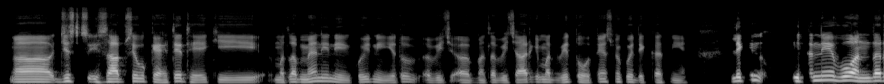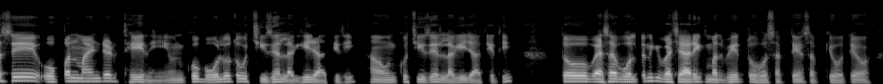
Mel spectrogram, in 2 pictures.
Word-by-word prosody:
अ, 120 Hz, -1 st, +5 dB
जिस 145 Hz, +3 st, 0 dB
हिसाब 125 Hz, +1 st, +4 dB
से 145 Hz, -, +1 dB
वो 140 Hz, -, -2 dB
कहते 105 Hz, +9 st, +2 dB
थे 105 Hz, -1 st, -3 dB
कि 110 Hz, 0 st, -8 dB, 0.5 s
मतलब 115 Hz, +3 st, -3 dB
मैं 120 Hz, +6 st, +1 dB
नहीं-नहीं 135 Hz, -10 st, -2 dB
कोई 115 Hz, +2 st, -4 dB
नहीं 105 Hz, -5 st, -5 dB
ये 95 Hz, -, -4 dB
तो 130 Hz, -, -7 dB, 0.2 s
विच 100 Hz, -1 st, -8 dB, 0.3 s
मतलब 95 Hz, +2 st, -7 dB
विचार 105 Hz, +2 st, -2 dB
के 120 Hz, -, -8 dB
मतभेद 110 Hz, 0 st, -4 dB
तो 110 Hz, -, -4 dB
होते 95 Hz, +6 st, -6 dB
हैं -, -, -1 dB
इसमें 125 Hz, 0 st, -8 dB
कोई 115 Hz, -2 st, -4 dB
दिक़्क़त 95 Hz, 0 st, -6 dB
नहीं 95 Hz, -, -11 dB
है। 90 Hz, -, -16 dB, 0.5 s
लेकिन 165 Hz, +5 st, +3 dB, 0.4 s
इतने 190 Hz, +6 st, +3 dB
वो 185 Hz, 0 st, +5 dB
अंदर 165 Hz, +2 st, +6 dB
से 175 Hz, +5 st, +3 dB, 0.3 s
ओपन 130 Hz, +5 st, 0 dB
माइंडेड 145 Hz, +1 st, +1 dB
थे 110 Hz, +1 st, +4 dB
नहीं। 90 Hz, 0 st, -8 dB
उनको 105 Hz, +6 st, -3 dB
बोलो 115 Hz, +5 st, 0 dB
तो 135 Hz, -, -2 dB
वो 135 Hz, -, 0 dB
चीज़ें 115 Hz, +2 st, 0 dB
लग 95 Hz, -4 st, -1 dB
ही 115 Hz, -, +3 dB
जाती 100 Hz, -2 st, -1 dB
थीं 100 Hz, +4 st, -8 dB, 0.2 s
हाँ, 110 Hz, -, -1 dB
उनको 105 Hz, +3 st, -5 dB
चीज़ें 115 Hz, 0 st, -1 dB
लग 100 Hz, -2 st, -1 dB
ही 110 Hz, -, 0 dB
जाती 100 Hz, -1 st, -3 dB
थीं। 130 Hz, +10 st, -7 dB, 0.5 s
तो 135 Hz, 0 st, +4 dB
वैसा 135 Hz, +3 st, +5 dB
बोलते 125 Hz, +2 st, -1 dB
हैं 165 Hz, -, -1 dB
ना -, -, -8 dB
कि 125 Hz, -, -5 dB
वैचारिक 115 Hz, -1 st, +5 dB
मतभेद 110 Hz, +1 st, -1 dB
तो 115 Hz, -, -2 dB
हो 100 Hz, -, -2 dB
सकते 100 Hz, +1 st, -6 dB
हैं 105 Hz, -, -3 dB
सब 100 Hz, -1 st, -8 dB
होते 95 Hz, +1 st, -5 dB
हैं। 100 Hz, -2 st, -5 dB
115 Hz, 230 wpm, -25 LUFS, 105-135 Hz, 0.5 s, अंदर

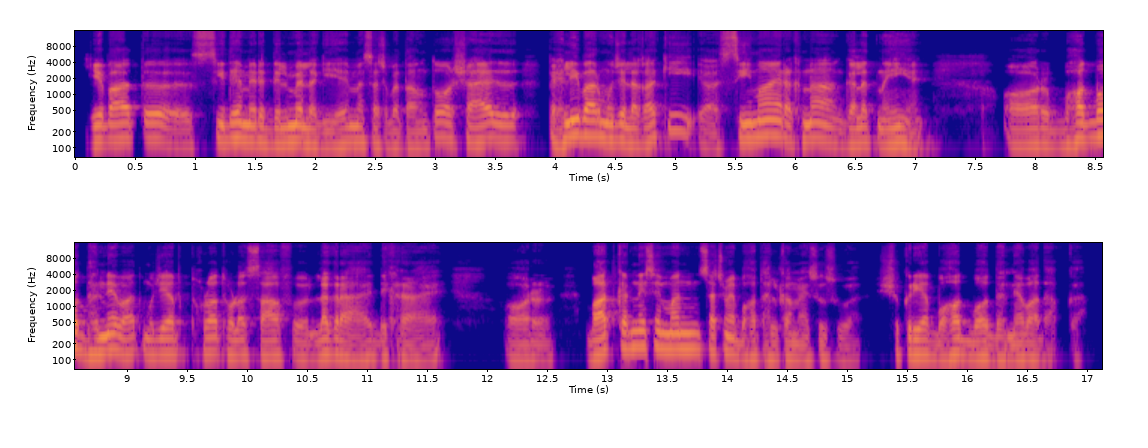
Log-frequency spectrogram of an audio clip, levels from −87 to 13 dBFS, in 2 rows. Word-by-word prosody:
ये 135 Hz, -, +7 dB
बात 145 Hz, +1 st, +3 dB, 0.5 s
सीधे 140 Hz, +6 st, 0 dB
मेरे 130 Hz, -1 st, +2 dB
दिल 120 Hz, +1 st, -2 dB
में 135 Hz, +1 st, +5 dB
लगी 105 Hz, -5 st, -2 dB
है। 110 Hz, +3 st, -3 dB
मैं 130 Hz, 0 st, -2 dB
सच 110 Hz, -3 st, -3 dB
बताऊँ 100 Hz, 0 st, -6 dB
तो, 150 Hz, +3 st, -1 dB
शायद 135 Hz, +1 st, +1 dB, 0.3 s
पहली 155 Hz, +5 st, +5 dB
बार 160 Hz, -2 st, +6 dB
मुझे 140 Hz, -2 st, +2 dB
लगा 120 Hz, +2 st, +1 dB
की 210 Hz, -2 st, -5 dB
अ, -, -, -8 dB
सीमाएँ 160 Hz, +4 st, +3 dB
रखना 145 Hz, -1 st, 0 dB, 0.2 s
गलत 125 Hz, +2 st, 0 dB
नहीं 115 Hz, +2 st, -1 dB
है। 100 Hz, 0 st, -9 dB, 0.8 s
और 115 Hz, +2 st, 0 dB
बहुत-बहुत 145 Hz, +9 st, +3 dB
धन्यवाद। 135 Hz, 0 st, +2 dB
मुझे 125 Hz, 0 st, -2 dB
अब 125 Hz, 0 st, -1 dB
थोड़ा-थोड़ा 130 Hz, -3 st, -1 dB
साफ 115 Hz, 0 st, -1 dB
लग 110 Hz, +4 st, -1 dB
रहा 105 Hz, -7 st, +1 dB
है, 105 Hz, +4 st, -7 dB
दिख 105 Hz, -1 st, -9 dB
रहा 90 Hz, -4 st, -3 dB
है। 90 Hz, -, -11 dB, 0.5 s
और 95 Hz, 0 st, -6 dB, 0.3 s
बात 125 Hz, +2 st, +7 dB
करने 170 Hz, +1 st, +2 dB
से 170 Hz, 0 st, +1 dB
मन 155 Hz, 0 st, +3 dB
सच 140 Hz, +1 st, 0 dB
में 130 Hz, -3 st, +2 dB
बहुत 105 Hz, 0 st, -6 dB
हल्का 100 Hz, +1 st, -5 dB
महसूस 95 Hz, 0 st, -7 dB
हुआ। 85 Hz, 0 st, -14 dB, 0.3 s
शुक्रिया, 125 Hz, -1 st, +1 dB
बहुत-बहुत 110 Hz, -2 st, 0 dB
धन्यवाद 95 Hz, +1 st, -4 dB
आपका। -, -, -17 dB
125 Hz, 180 wpm, -24 LUFS, 105-140 Hz, 0.8 s, ये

